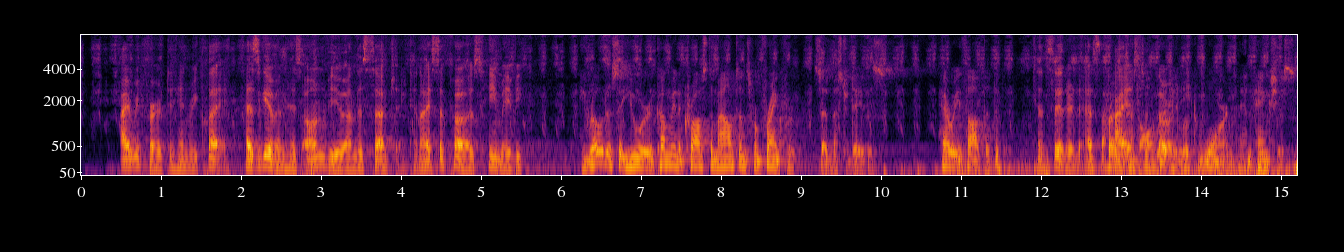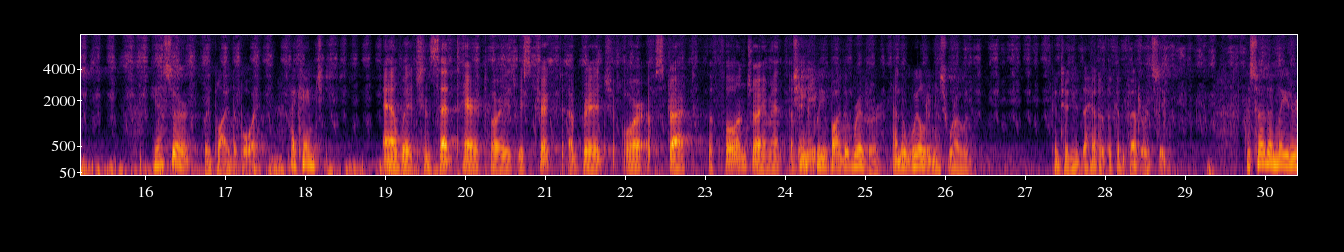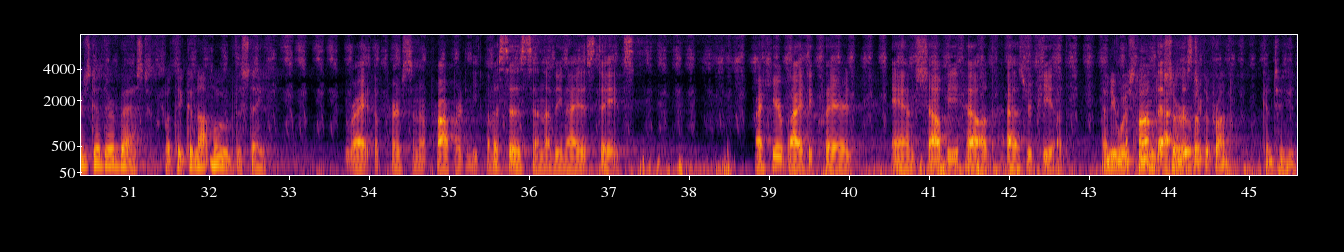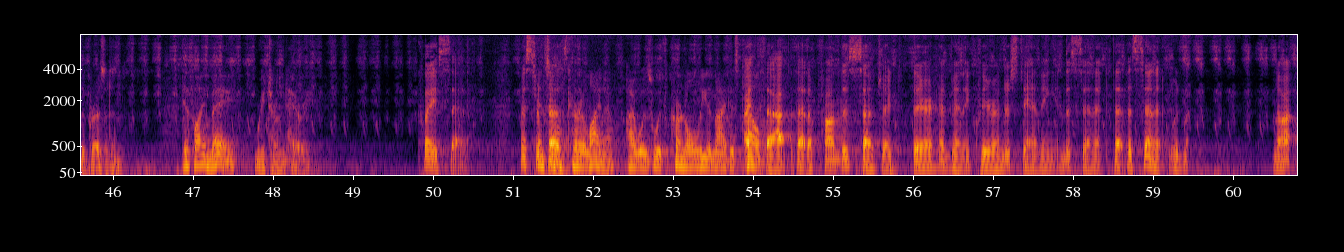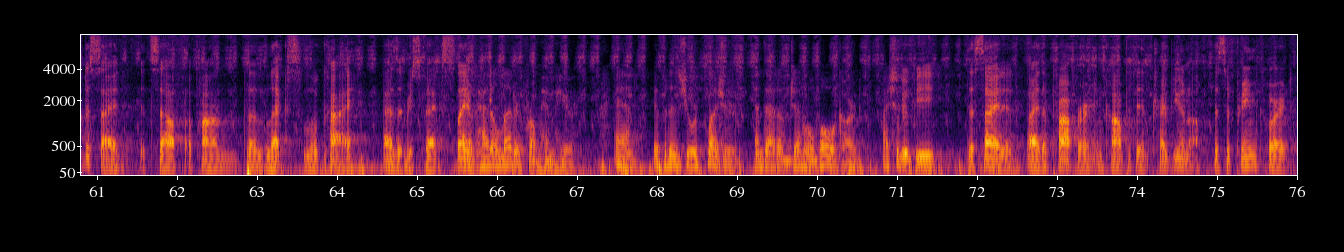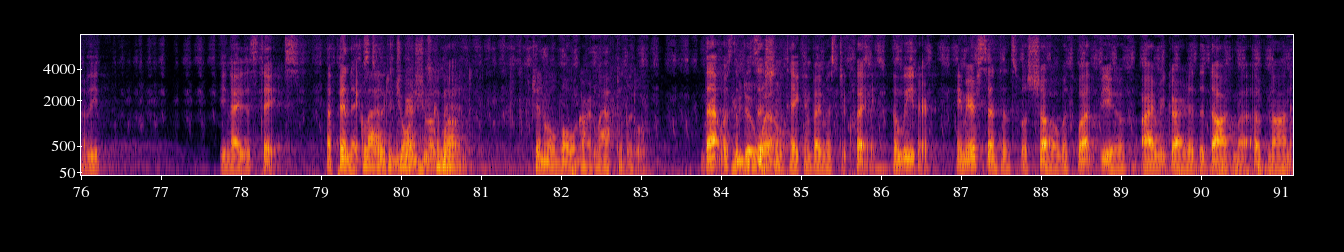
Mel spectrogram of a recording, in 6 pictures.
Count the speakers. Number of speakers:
two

